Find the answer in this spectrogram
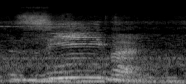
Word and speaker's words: sieben: So this one is a sieben. We have a ilon. And I told the S, mostly in the word are pronounced like a Z.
